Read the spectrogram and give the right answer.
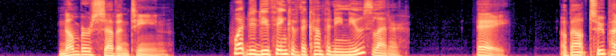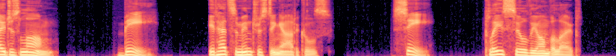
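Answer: B: It had some interesting articles.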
